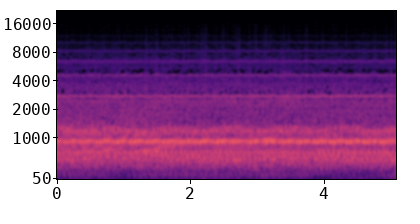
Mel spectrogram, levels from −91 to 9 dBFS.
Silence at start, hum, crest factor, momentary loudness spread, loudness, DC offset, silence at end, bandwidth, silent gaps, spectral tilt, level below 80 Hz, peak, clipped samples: 0 s; none; 12 dB; 1 LU; -27 LUFS; under 0.1%; 0 s; 12.5 kHz; none; -2.5 dB/octave; -68 dBFS; -16 dBFS; under 0.1%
